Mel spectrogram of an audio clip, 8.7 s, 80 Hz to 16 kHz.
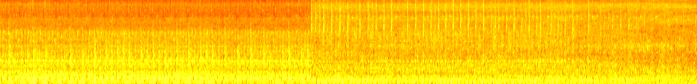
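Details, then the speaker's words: Hyundai Getz engine lacking power and misfiring, with passing compression of 120–130 psi: a rough, stumbling idle with irregular knocking clatter. A loose timing sprocket throws off injection and spark timing; it was fixed by welding. "Tapos pinakaano maingay ang makina agatak. Ganito yung tunog."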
